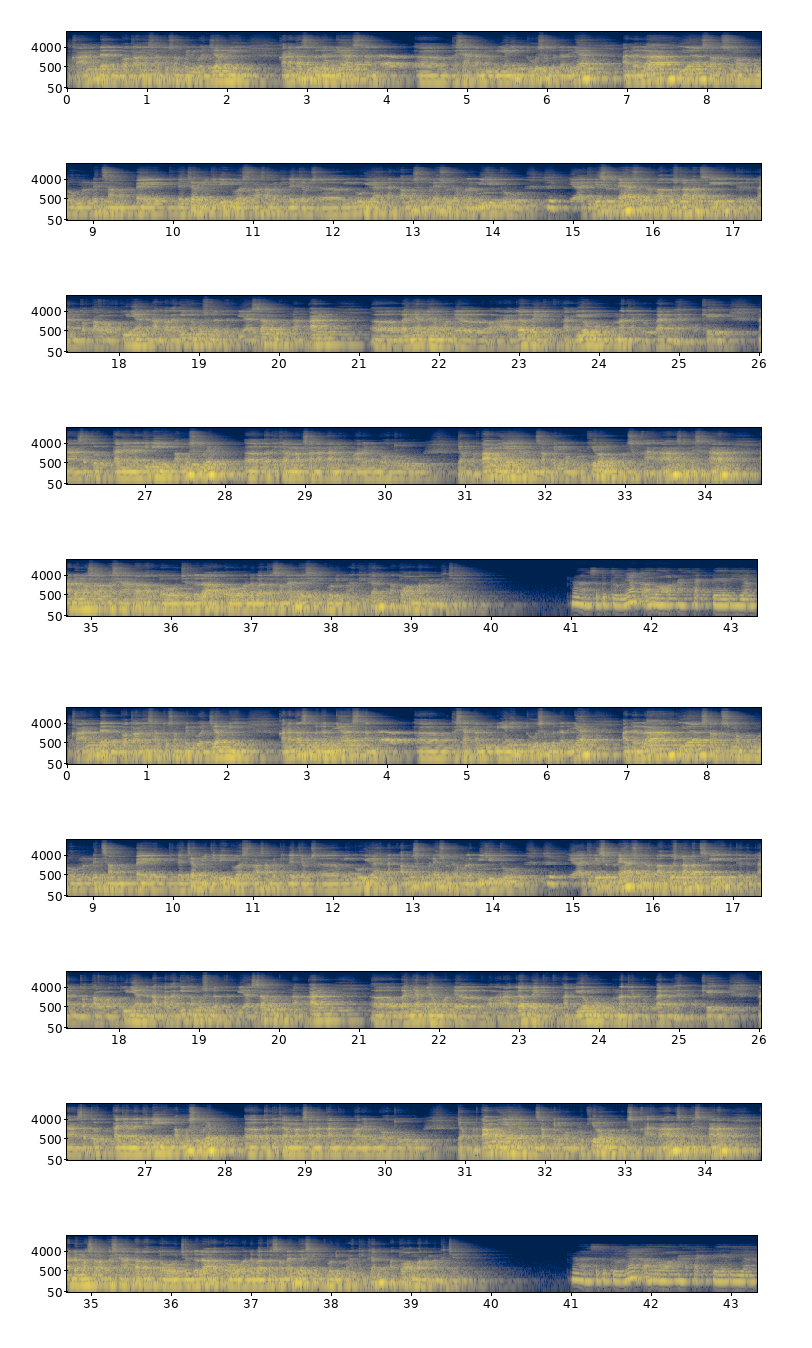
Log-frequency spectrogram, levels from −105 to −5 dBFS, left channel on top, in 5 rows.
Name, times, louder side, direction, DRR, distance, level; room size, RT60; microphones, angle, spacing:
voice 1, 0.1-27.9 28.2-39.6, right 1 dB, 25° right, -2 dB, 3.0 m, -24 dB
voice 2, 3.0-3.6 13.8-14.3 14.7-14.8 41.0-43.3, left 1 dB, 55° left, -1 dB, 1.2 m, -28 dB
17.5 x 13.0 x 3.6 m, 1.1 s
head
